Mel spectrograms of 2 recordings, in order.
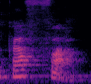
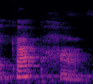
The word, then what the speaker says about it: Kapha: Os Kappas, ou Kapha, porque escreve com PH, então aqui no Brasil tem gente que fala em Kapha. Na Índia é Kapha, é assim que fala a pronúncia correta.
